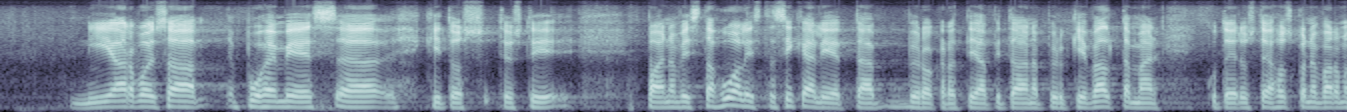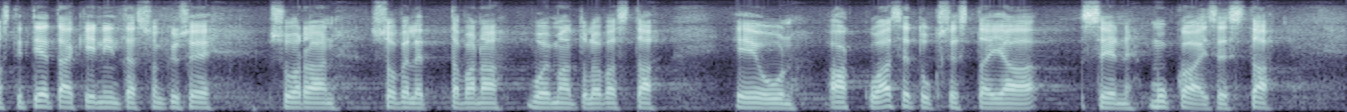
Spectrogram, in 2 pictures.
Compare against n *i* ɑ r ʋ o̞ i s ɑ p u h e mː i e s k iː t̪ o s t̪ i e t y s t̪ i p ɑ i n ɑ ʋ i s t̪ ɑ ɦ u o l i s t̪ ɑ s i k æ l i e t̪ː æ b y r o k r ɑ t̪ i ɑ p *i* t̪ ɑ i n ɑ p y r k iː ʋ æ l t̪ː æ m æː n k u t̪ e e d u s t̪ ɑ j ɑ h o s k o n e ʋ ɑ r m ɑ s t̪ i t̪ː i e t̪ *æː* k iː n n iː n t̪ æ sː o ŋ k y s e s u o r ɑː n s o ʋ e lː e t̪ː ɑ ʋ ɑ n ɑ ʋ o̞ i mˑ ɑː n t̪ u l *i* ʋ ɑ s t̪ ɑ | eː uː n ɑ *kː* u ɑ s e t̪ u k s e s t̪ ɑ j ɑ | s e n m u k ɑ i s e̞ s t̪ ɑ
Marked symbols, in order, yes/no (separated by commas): no, yes, yes, no, yes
